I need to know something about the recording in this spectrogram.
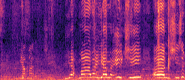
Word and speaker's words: Yamauchi: How do you pronounce it? Yamauchi.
